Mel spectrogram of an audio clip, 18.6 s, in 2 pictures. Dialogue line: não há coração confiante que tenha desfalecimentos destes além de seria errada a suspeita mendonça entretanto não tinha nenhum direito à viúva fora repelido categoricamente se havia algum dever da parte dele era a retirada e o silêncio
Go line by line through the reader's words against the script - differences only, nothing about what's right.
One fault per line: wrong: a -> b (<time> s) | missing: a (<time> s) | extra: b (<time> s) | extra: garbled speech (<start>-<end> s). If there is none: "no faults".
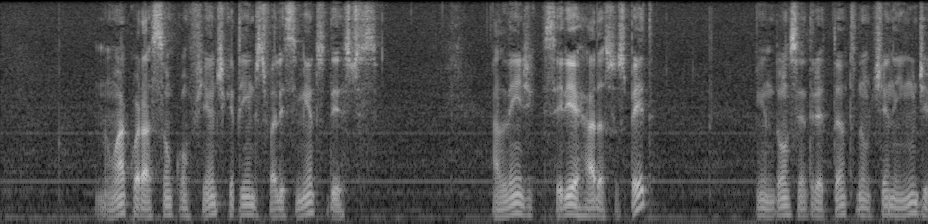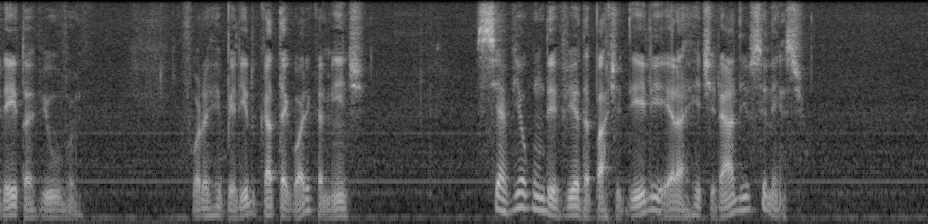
no faults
